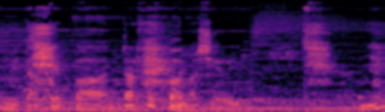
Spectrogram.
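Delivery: low, soft comforting murmur; tender reassurance. Acted. Man telling his pregnant sweetheart not to worry, soothingly. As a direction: soothe a loved one quietly.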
